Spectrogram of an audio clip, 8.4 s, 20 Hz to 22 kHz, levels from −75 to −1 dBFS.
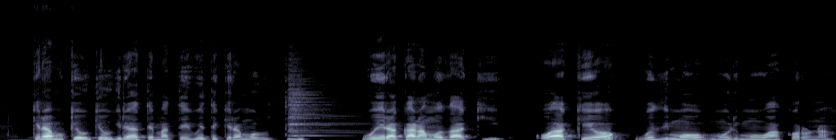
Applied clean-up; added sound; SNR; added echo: classical method Wiener filter.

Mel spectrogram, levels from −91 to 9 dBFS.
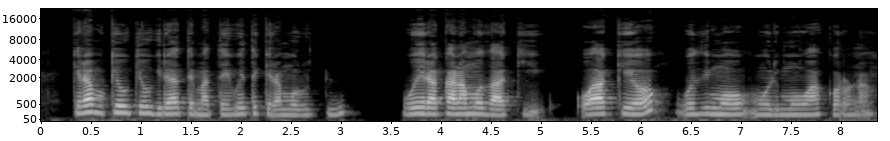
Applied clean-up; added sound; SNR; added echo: neural mask model Resemble Enhance denoiser.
